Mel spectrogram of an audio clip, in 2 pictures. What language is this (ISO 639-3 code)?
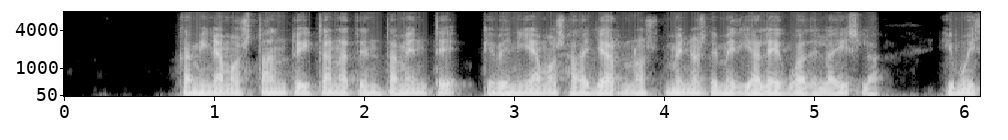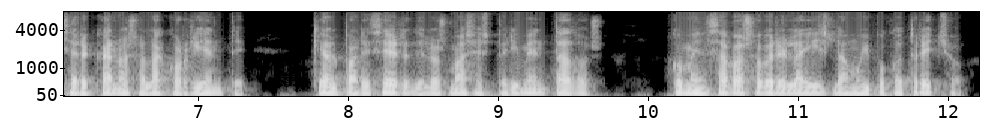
spa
